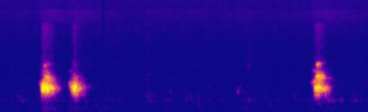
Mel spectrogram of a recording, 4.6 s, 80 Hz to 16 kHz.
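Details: Puppy barking from six-week-old Cavalier King Charles Spaniels Roman and Blue, blenheim litter born November 14, 2022, in their indoor pen: a quick double bark, a silent gap, then one more sharp yap.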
